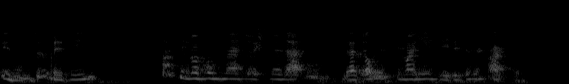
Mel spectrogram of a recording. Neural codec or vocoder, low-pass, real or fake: codec, 16 kHz, 0.8 kbps, ZipCodec; 5.4 kHz; fake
